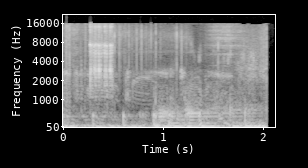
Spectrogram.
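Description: Loud intro music with heavy, dense bass, cutting off suddenly at the end.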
